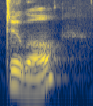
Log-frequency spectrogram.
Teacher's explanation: it's still moving from an oo to a dark l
